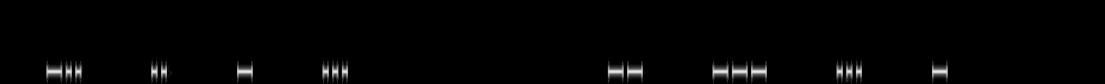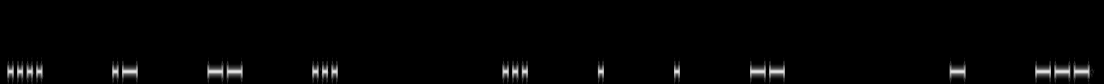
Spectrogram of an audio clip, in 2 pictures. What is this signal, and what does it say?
Morse code, heard as a keyed tone, about 25 wpm, spaced as for 10 wpm, 600 Hz. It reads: DITS MOST HAMS SEEM TO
